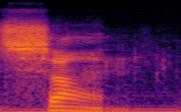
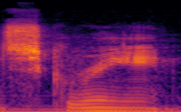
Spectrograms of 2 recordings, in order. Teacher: in the second word sunscreen we actually have two vowel sounds the first vowel sound is the u sound the short u in Sun but the second vowel sound is the long e in screen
